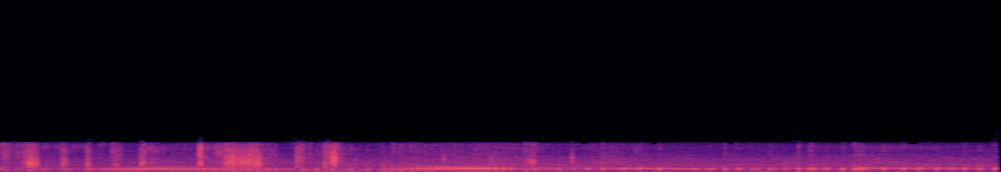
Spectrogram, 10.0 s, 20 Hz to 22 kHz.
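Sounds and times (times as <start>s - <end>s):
footsteps scuffing on dirt: 0.0s - 5.5s
two-stroke motorcycle engine revving: 0.2s - 10.0s.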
